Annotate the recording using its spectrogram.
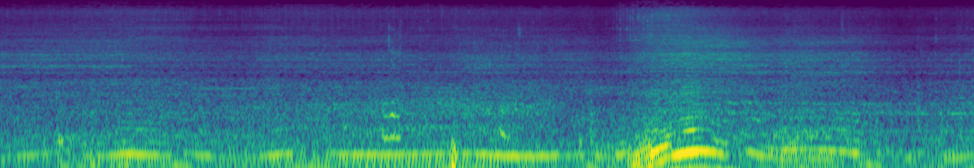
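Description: Honda City sedan's engine running at low speed as the car creeps past close by, with a rise in revs about eight seconds in. A single sharp click about halfway through.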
